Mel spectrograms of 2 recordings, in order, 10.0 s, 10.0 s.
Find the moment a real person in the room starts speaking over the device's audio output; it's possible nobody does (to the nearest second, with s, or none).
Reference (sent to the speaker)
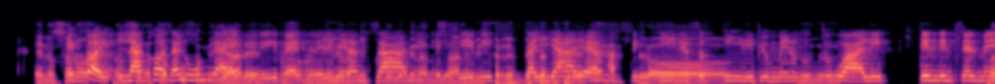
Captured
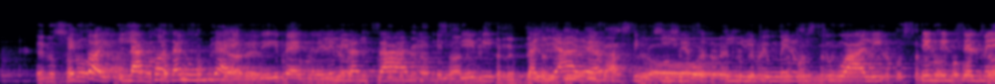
5 s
